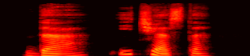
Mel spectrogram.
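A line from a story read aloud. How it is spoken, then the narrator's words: Soft reply. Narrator (Russian): мягко ответила Тельма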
